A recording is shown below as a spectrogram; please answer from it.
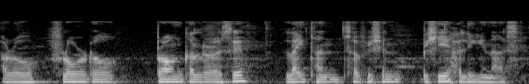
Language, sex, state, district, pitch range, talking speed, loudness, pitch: Nagamese, male, Nagaland, Dimapur, 105-120 Hz, 145 wpm, -20 LUFS, 115 Hz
